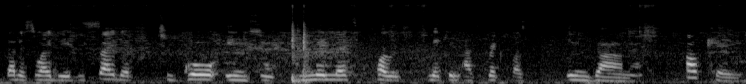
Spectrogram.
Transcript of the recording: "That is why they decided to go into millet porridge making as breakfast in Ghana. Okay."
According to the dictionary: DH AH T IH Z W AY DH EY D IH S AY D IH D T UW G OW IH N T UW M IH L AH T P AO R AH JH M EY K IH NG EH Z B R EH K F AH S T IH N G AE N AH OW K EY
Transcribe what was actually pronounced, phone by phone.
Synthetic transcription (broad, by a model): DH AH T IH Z W AY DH EY D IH S AY D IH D T UW G OW IH N T UW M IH L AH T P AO L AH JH M EY K IH NG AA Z B R EH K F AH S T IH N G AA N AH OW K EY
